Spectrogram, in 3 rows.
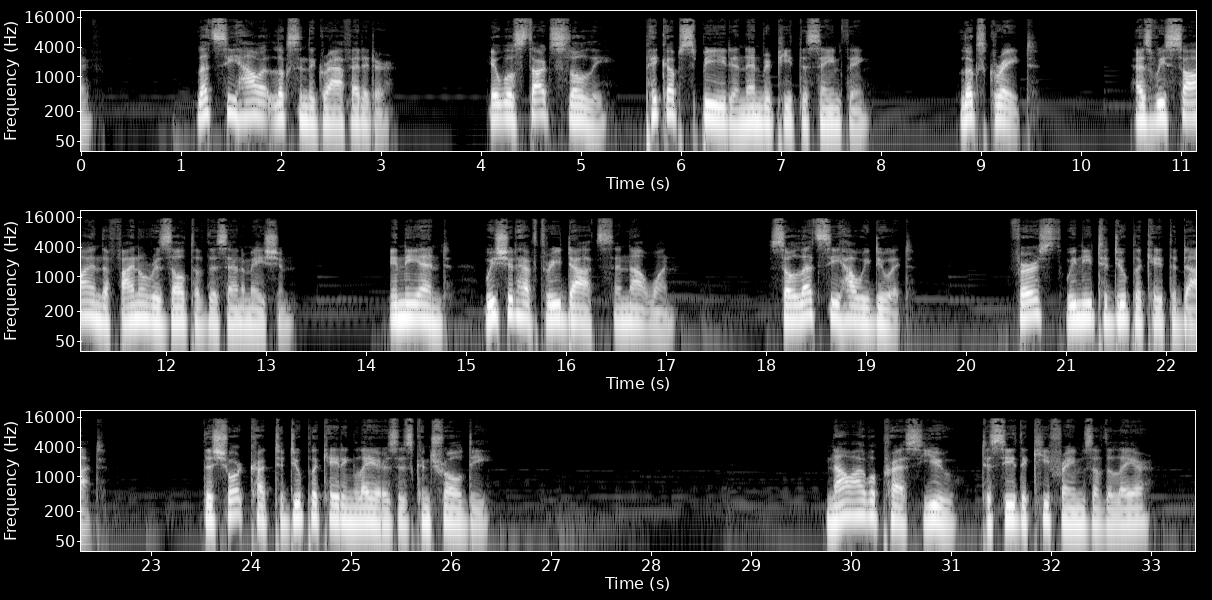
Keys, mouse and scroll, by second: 3.3 click, 5.5-6.2 click, 6.2 space, 10.0-11.4 click, 13.0 click, 22.5 click, 27.4 ctrl+Num_Lock, 27.5 ctrl+d, 31.2 u.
